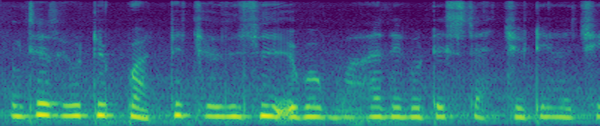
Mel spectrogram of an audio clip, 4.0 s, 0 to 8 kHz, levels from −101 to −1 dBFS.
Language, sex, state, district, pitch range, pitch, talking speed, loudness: Odia, female, Odisha, Khordha, 220-245 Hz, 230 Hz, 150 wpm, -17 LUFS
